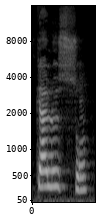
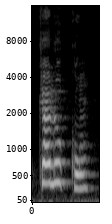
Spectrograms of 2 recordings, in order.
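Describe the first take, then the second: First: The middle consonant is a soft s sound. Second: The middle consonant is a hard k sound. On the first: The speaker calls it right. "On veut qu'il se prononce caleçon" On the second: The speaker calls it wrong. "s'il n'y avait pas cette cédille"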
